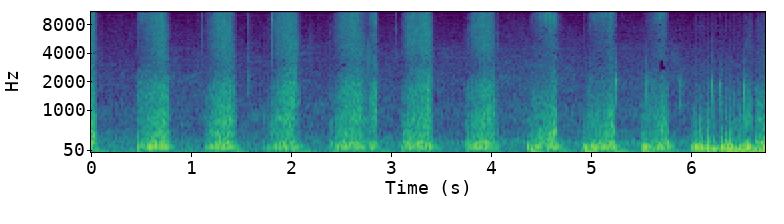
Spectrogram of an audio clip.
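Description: Long acrylic nails on both hands scratch a soft, porous black foam windscreen on a silver condenser microphone. The result is a steady series of separate rubbing strokes, each a low, muffled, rumbling scrape with a breathy, brighter hiss on top, divided by short quiet pauses.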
